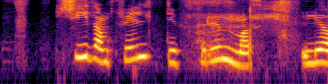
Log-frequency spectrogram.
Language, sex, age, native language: Icelandic, female, 8, Icelandic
